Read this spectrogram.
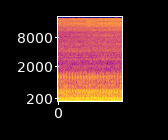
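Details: Medpro suction machine running during a pressure-adjustment demo with the tube kinked: steady low continuous motor hum; suction machine running, not for medical reference.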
